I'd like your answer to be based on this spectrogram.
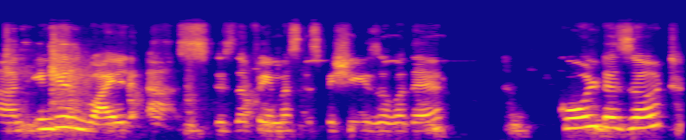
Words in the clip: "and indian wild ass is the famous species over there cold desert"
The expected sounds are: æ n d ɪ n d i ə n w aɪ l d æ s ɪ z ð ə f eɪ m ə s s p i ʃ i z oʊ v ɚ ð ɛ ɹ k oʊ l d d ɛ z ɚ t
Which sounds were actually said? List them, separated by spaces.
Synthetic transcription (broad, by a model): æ n d ɪ n d i ə n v aɪ l d æ s ɪ z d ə f eɪ m ə s s p i ʃ i z oʊ v ɚ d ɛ ɹ k oʊ l d d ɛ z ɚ t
